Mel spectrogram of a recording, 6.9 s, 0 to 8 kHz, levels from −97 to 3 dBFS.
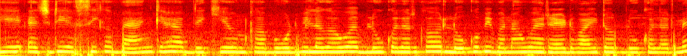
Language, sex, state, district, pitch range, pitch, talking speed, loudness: Hindi, female, Maharashtra, Aurangabad, 225-250 Hz, 235 Hz, 270 wpm, -15 LUFS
